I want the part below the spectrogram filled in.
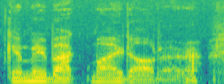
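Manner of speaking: low, quiet, menacing growl; Liam Neeson impression. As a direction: threaten softly like a vengeful father. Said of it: "you're Liam Neeson".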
